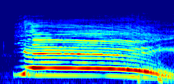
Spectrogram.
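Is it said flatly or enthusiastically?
enthusiastically. It is said with lots of enthusiasm.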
